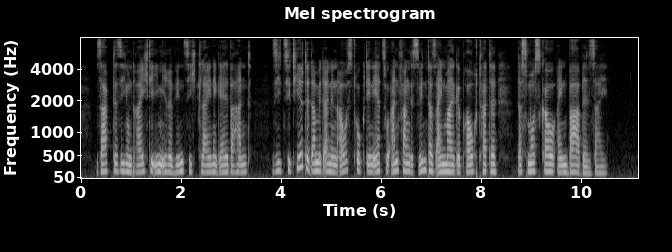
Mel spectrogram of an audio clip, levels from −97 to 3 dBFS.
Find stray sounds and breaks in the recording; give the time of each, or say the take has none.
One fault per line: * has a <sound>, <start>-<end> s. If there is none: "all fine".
all fine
